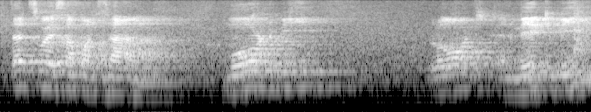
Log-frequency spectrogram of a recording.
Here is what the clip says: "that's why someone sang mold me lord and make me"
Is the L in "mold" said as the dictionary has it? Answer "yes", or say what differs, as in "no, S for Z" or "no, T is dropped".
no, N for L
